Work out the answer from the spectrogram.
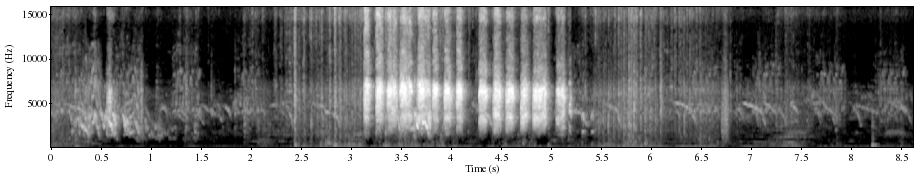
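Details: Australian parrots in a breeding colony: a loud two-second burst of rapid, high, scratchy chattering pulses, about a dozen in quick succession, set among softer scattered twittering chirps from many birds before and after.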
